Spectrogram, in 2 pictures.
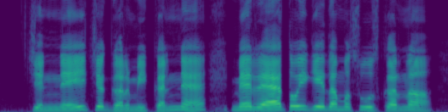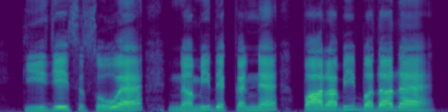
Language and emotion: Dogri, sad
